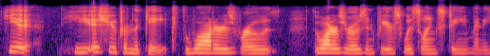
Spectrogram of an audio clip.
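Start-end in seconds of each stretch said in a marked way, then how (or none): none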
